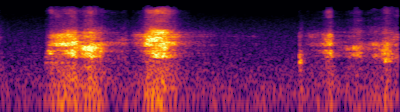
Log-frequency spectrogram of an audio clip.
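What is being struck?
Corrugated cardboard box.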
